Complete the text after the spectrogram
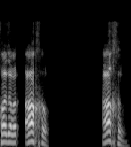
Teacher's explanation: খ হলো কন্ঠনলির শেষ ভাগ থেকে উচ্চারিত হয় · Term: খ এর মাখরাজ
